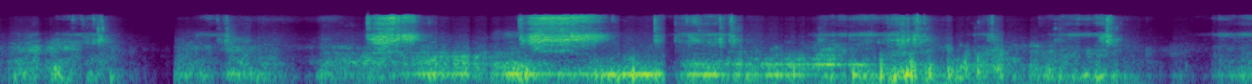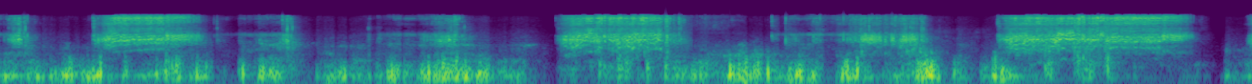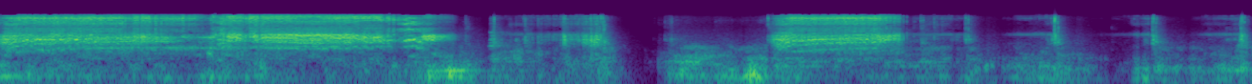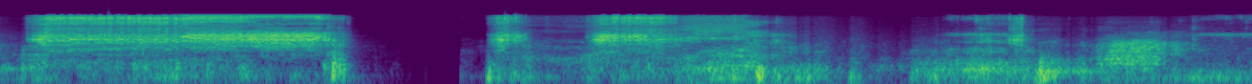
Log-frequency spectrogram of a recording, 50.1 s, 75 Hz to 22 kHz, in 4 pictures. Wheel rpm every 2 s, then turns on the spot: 0, 0, 20, 0, 0, 0, 20, 10, 10, 40, 10, 60, 60, 110, 70, 0, 50, 10, 10, 100, 30, 20, 10, 0, 0.
14-16 34-36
